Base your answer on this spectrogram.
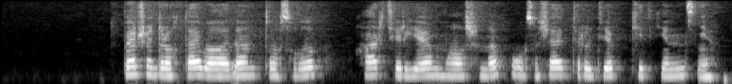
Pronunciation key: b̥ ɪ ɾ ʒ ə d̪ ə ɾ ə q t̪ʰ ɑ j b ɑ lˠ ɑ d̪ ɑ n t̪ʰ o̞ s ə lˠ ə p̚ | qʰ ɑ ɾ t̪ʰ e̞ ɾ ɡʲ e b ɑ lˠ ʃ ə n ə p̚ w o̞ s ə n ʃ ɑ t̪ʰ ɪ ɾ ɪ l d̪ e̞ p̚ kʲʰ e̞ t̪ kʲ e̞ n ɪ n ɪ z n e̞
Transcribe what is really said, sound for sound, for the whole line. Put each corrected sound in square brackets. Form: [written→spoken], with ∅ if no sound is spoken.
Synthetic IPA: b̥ ɪ ɾ ʒ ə d̪ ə ɾ ə q [t̪ʰ→t̪] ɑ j b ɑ lˠ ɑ d̪ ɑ n t̪ʰ o̞ s ə lˠ ə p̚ | qʰ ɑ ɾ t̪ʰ e̞ ɾ ɡʲ e [b→m] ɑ lˠ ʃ ə n ə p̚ w o̞ s ə n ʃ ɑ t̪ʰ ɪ ɾ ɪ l d̪ e̞ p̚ kʲʰ e̞ t̪ kʲ e̞ n ɪ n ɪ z n e̞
